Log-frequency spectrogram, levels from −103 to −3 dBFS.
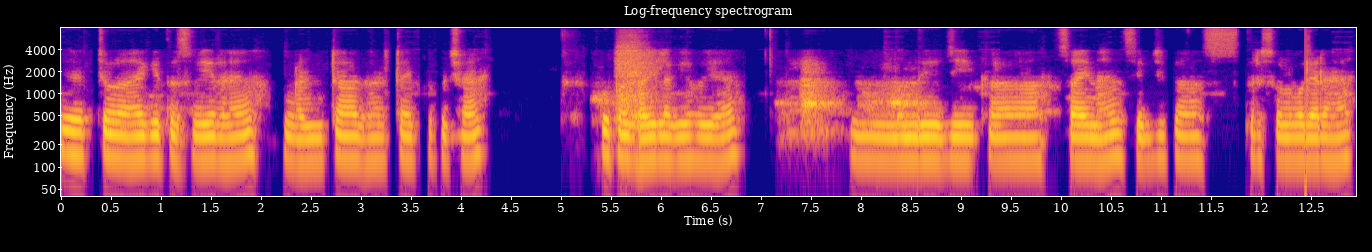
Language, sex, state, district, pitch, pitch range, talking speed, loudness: Hindi, male, Bihar, Muzaffarpur, 130 Hz, 125-145 Hz, 125 wpm, -17 LUFS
